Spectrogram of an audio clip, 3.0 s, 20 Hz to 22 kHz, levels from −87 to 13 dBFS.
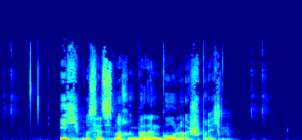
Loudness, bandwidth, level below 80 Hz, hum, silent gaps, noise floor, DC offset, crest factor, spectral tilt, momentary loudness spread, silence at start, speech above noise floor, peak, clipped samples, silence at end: -25 LUFS; 15.5 kHz; -56 dBFS; none; none; -66 dBFS; under 0.1%; 18 dB; -5.5 dB/octave; 11 LU; 0.6 s; 42 dB; -10 dBFS; under 0.1%; 0.8 s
